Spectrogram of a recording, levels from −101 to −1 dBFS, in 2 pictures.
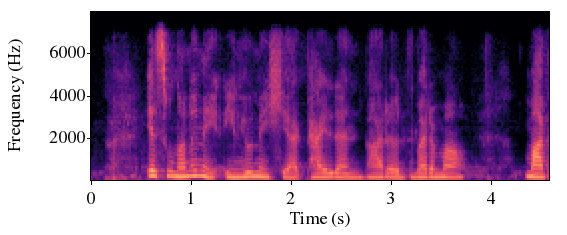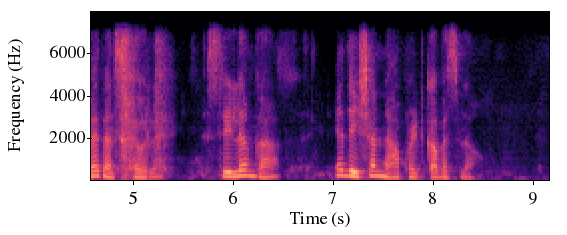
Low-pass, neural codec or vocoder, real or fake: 7.2 kHz; codec, 24 kHz, 0.9 kbps, WavTokenizer, small release; fake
